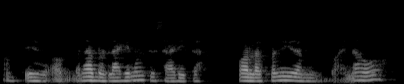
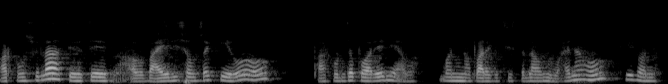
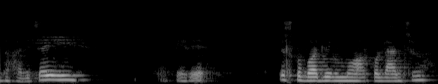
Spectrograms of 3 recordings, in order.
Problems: constant background noise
